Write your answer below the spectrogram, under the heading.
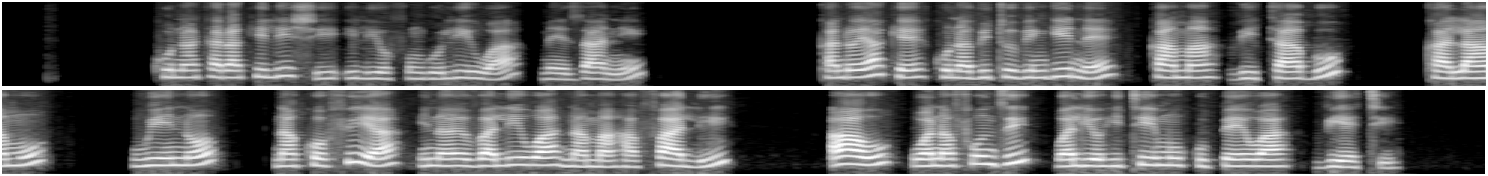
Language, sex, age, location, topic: Swahili, female, 50+, Nairobi, education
